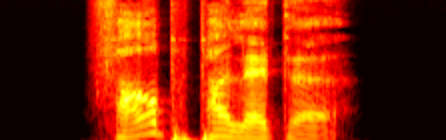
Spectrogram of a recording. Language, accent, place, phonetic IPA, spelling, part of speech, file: German, Germany, Berlin, [ˈfaʁppaˌlɛtə], Farbpalette, noun, De-Farbpalette.ogg
- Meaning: palette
